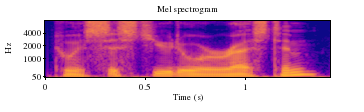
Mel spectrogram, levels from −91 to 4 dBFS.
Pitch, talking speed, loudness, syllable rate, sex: 100 Hz, 250 wpm, -15 LUFS, 6.0 syllables/s, male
